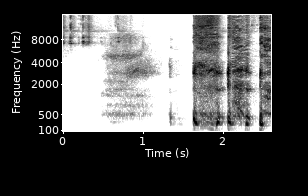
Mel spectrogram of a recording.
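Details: A quiet throat noise followed by three or four loud, short, harsh cough bursts in quick succession; an ordinary adult cough.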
